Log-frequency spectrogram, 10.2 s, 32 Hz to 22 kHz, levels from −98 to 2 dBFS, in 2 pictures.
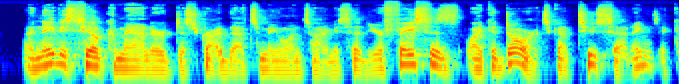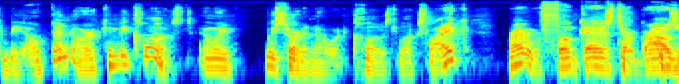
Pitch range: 115-165 Hz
